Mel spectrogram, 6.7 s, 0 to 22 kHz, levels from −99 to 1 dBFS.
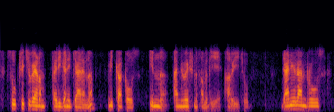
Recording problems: phone-call audio; poor line; nothing above 3.5 kHz

